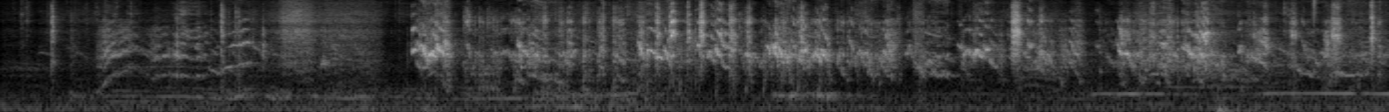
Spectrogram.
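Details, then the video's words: A breeding pair of pet budgerigars: soft scattered chirps at first, then from about two seconds a loud, busy stream of buzzy squawks and warbled chatter that keeps going to the end. "Adorable Budgies Chirping Sounds"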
